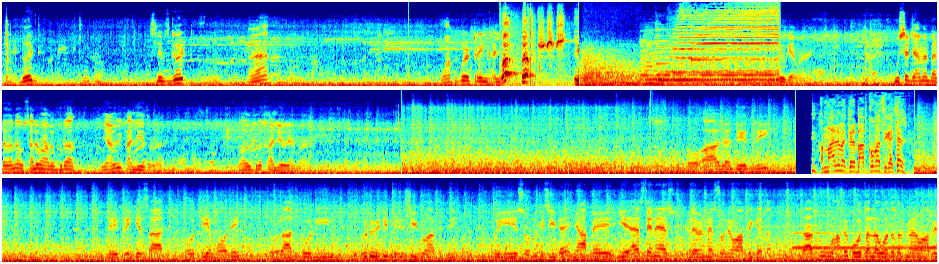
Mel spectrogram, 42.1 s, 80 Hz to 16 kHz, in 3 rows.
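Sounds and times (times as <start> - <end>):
train rumble: 0.0 - 26.0, 27.6 - 42.0
thin high steady tone: 9.6 - 11.7.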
